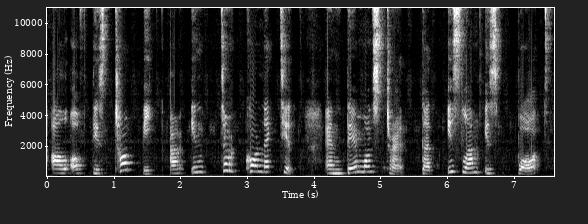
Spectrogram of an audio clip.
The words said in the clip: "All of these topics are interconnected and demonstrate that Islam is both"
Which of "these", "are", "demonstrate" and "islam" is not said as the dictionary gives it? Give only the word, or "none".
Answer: these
